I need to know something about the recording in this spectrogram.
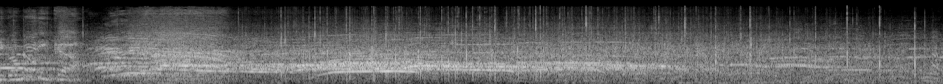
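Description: A large crowd cheers and screams loudly in a big hall.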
